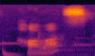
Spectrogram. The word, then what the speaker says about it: Holos: little source of string holos is actually a Greek word it's supposed to be pronounced hos it's a word that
